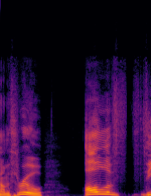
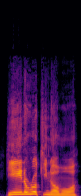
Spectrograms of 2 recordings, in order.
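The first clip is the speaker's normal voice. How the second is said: quick, louder New York accent on "ain't"; 3 semitones higher, 5 dB louder, faster than usual. Shown as a demonstration. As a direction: punch "ain't" with a streetwise New York twang. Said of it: "I don't know where the New York accent came from".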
